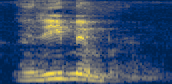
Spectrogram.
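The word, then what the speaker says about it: remember: देखिए यहाँ पर 3 ई, 1 ई, 2 ई और 3 ई, तीनों ई का उच्चारण एक ही वर्ड मीनिंग में डिफरेंट तरह से हो रहा है। उच्चारण करते हैं रिमेंबर, यानी पहला ई का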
